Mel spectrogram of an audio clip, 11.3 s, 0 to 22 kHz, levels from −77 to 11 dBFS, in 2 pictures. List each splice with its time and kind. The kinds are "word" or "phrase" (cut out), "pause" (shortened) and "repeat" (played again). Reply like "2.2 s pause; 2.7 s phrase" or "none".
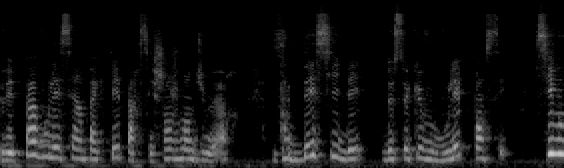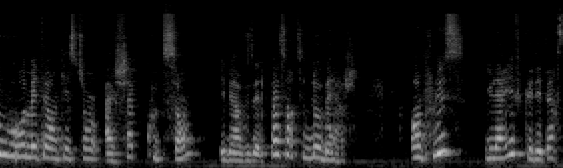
none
